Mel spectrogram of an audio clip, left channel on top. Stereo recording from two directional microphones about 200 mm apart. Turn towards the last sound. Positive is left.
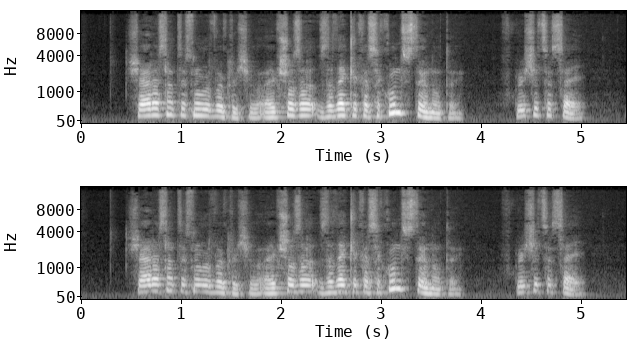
turn(degrees=55)  # may be behind; listen again after turning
